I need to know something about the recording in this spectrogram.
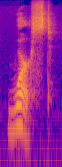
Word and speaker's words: worst: worse and worst well worse ends with a s sound and worst ends with a St sound worst however when speaking fast it's common for that final T to just disappear so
